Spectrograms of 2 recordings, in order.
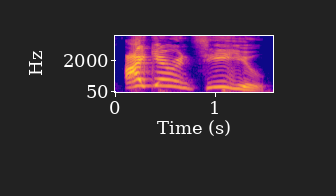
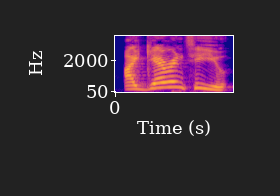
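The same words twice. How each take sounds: First: Emphatic vow. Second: Said in the usual way. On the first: Acted. Pledging strike would force concessions.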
